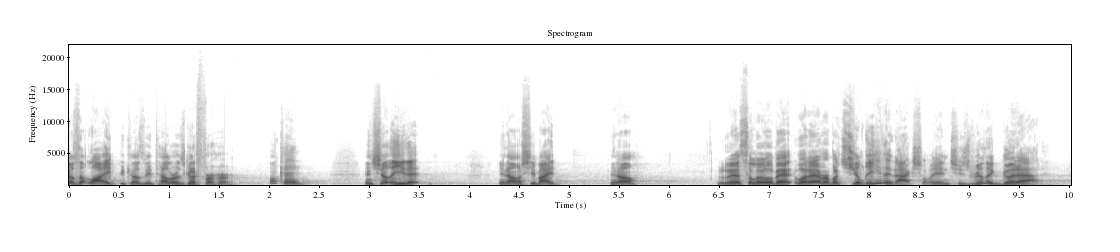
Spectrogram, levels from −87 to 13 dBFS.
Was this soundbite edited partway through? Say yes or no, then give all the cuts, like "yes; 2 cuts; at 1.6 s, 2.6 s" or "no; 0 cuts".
no; 0 cuts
